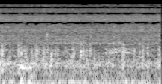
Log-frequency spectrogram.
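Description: A pot of water at the boil with lasagna noodles in it, bubbling steadily with a fine crackle of small bursting bubbles.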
